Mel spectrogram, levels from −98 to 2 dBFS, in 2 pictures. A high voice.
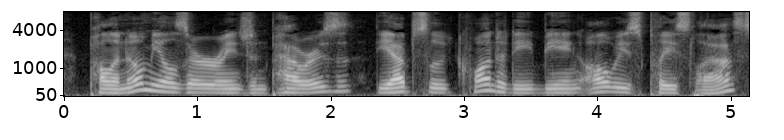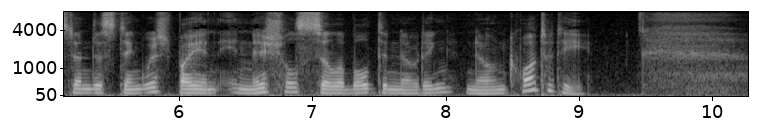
No: low, 135 Hz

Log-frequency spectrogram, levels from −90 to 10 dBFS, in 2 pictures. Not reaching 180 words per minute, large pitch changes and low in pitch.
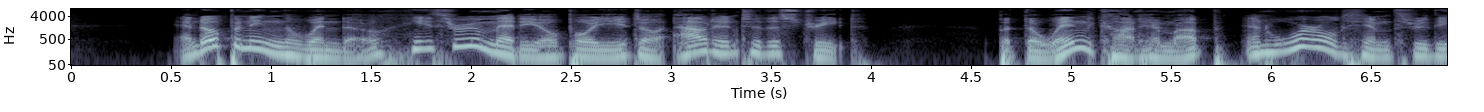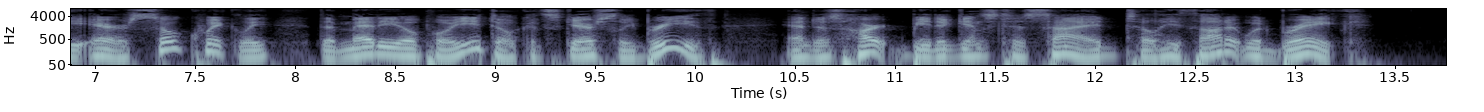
No: average, 195 wpm; wide, 6.5 semitones; low, 105 Hz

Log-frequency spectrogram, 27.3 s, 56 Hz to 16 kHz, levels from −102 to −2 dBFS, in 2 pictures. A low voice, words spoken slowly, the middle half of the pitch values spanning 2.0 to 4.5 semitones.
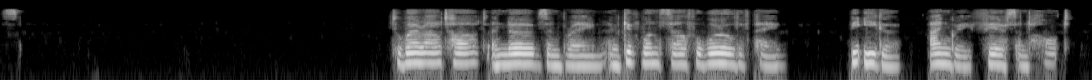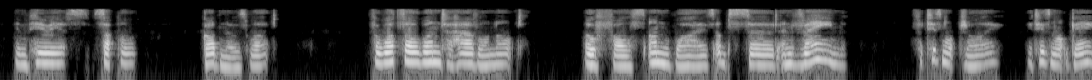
No: medium, 180 Hz; slow, 110 wpm; narrow, 2.5 semitones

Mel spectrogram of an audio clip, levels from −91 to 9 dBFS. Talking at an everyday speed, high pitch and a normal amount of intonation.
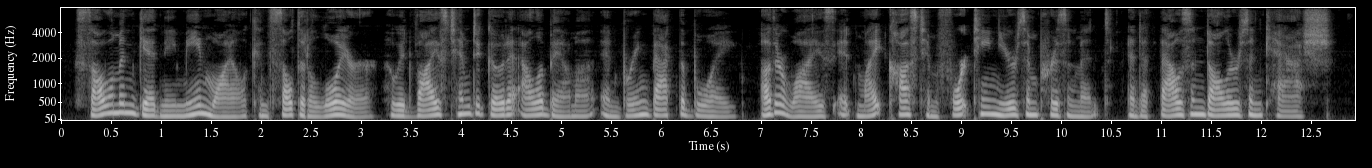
No: average, 150 wpm; medium, 155 Hz; average, 4.1 semitones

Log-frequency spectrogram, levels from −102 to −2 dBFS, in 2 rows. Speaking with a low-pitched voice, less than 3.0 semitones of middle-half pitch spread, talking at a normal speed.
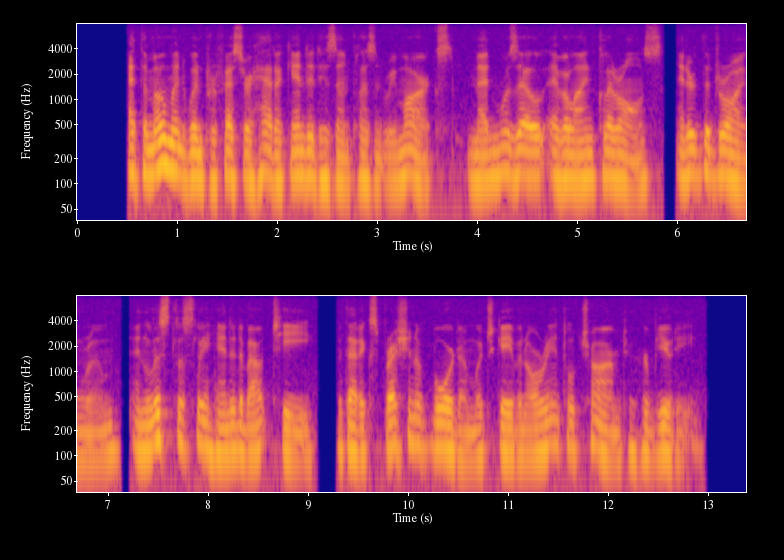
Yes: low, 115 Hz; narrow, 2.6 semitones; average, 155 wpm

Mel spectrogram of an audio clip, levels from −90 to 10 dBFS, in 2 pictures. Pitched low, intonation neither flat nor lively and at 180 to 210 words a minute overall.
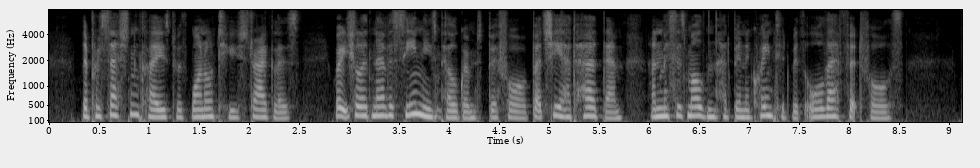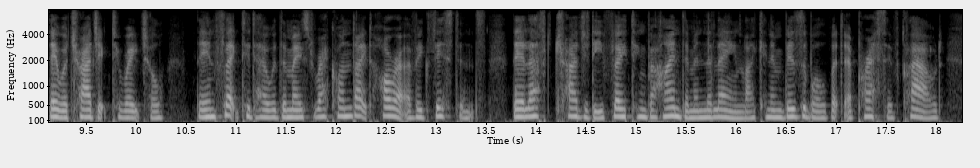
No: high, 195 Hz; average, 3.2 semitones; average, 195 wpm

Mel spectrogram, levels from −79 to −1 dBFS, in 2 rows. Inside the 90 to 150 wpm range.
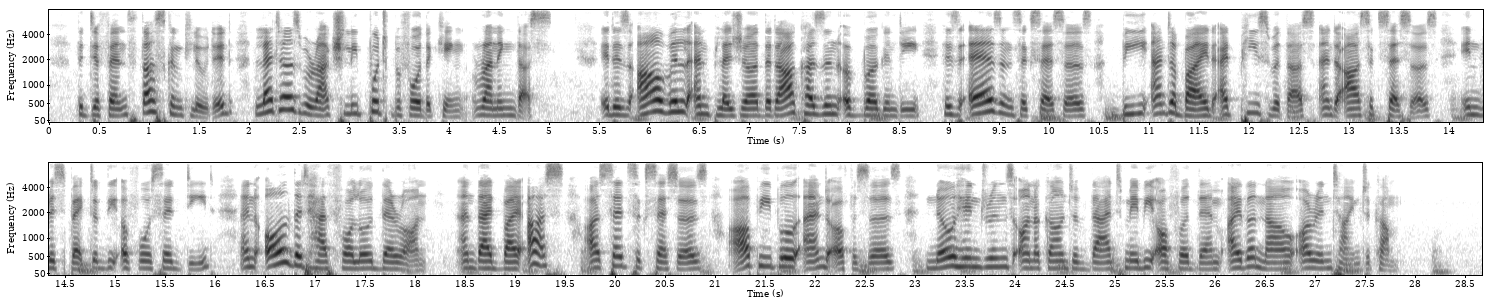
No: average, 165 wpm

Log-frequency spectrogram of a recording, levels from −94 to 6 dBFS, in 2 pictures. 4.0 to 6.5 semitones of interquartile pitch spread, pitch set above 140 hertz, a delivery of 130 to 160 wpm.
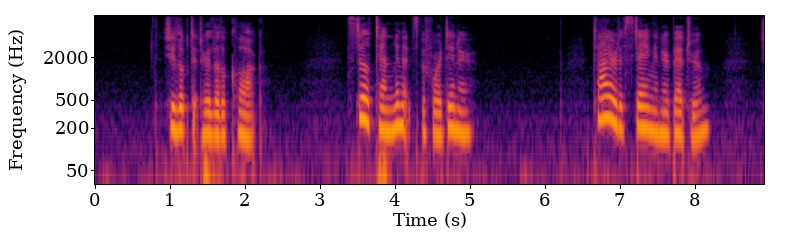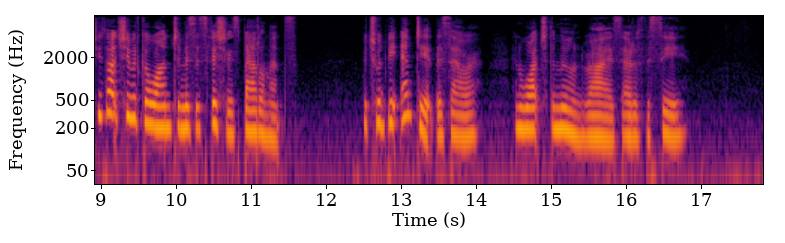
Yes: average, 4.7 semitones; medium, 185 Hz; average, 145 wpm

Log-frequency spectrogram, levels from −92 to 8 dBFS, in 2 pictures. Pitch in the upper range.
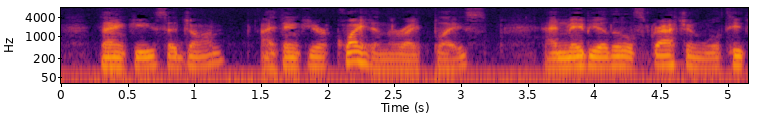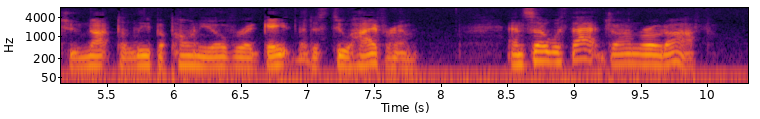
No: low, 110 Hz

